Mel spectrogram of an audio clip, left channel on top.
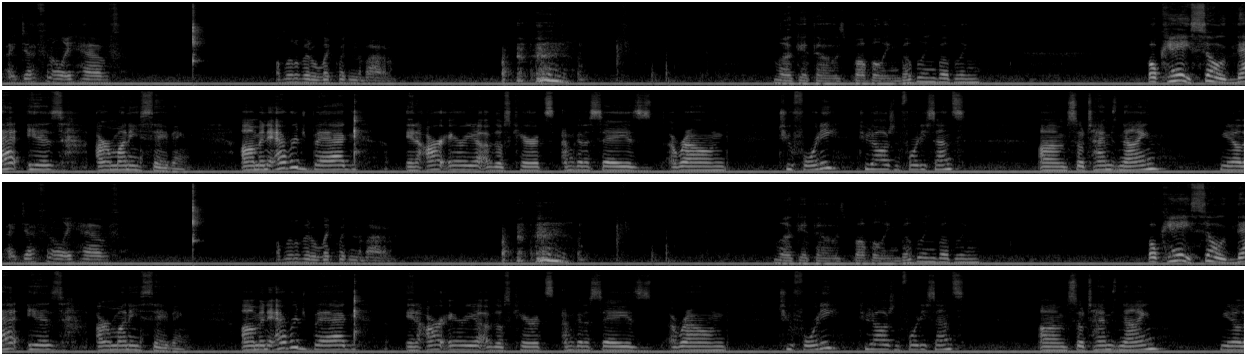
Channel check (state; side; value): normal; both; correlation 0.85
